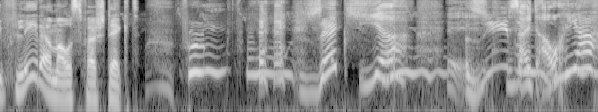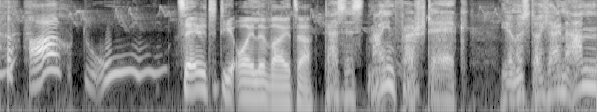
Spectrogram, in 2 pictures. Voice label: hoerbuch kinder alle stimmen; versteckte tiere; Sprecher in Berlin, Frankfurt a. M., Hamburg, München, Nürnberg, Stuttgart

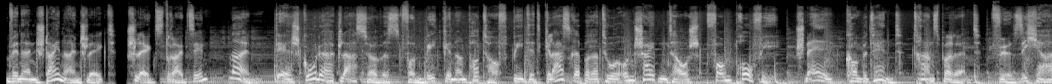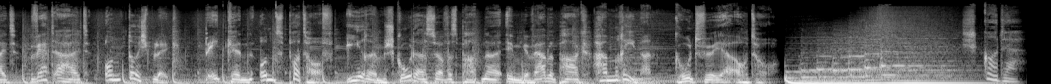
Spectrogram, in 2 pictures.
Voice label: funkspot glasservice; betken potthoff; skoda

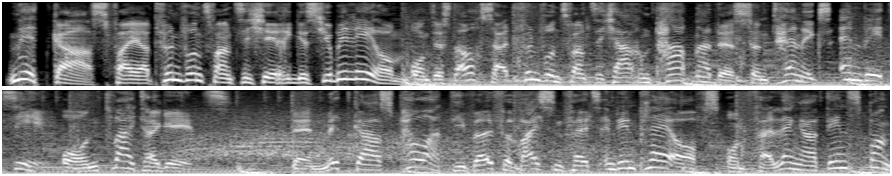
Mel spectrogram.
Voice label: werbung kraftvoll dynamisch

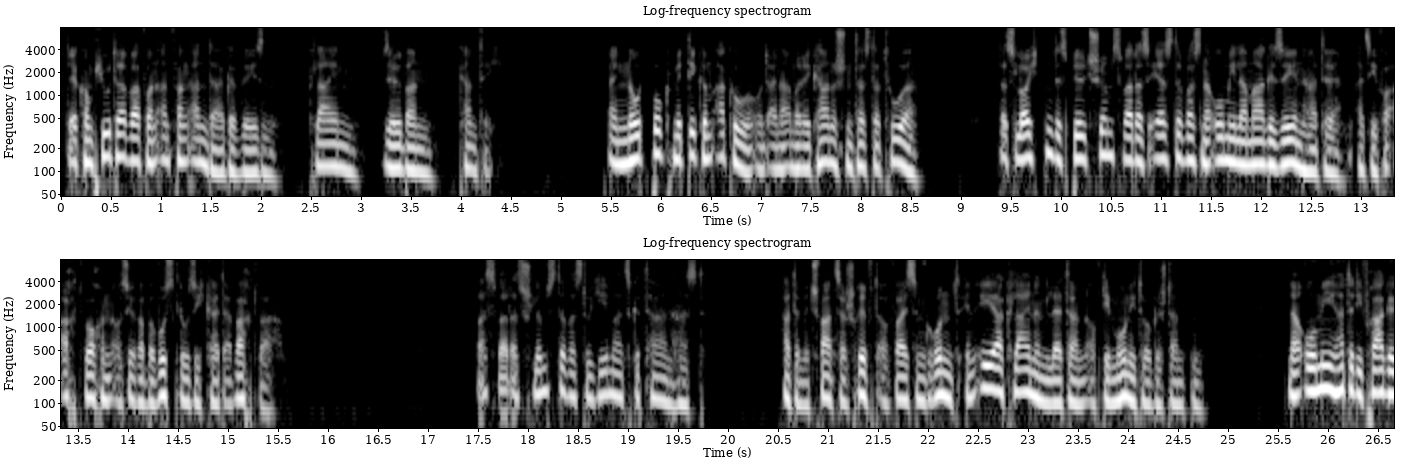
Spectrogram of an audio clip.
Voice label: horbuch thriller

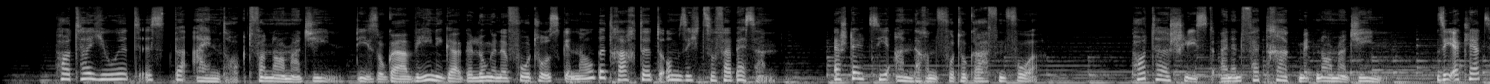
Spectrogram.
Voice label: Kommentar Doku; arte; marilynmonroe

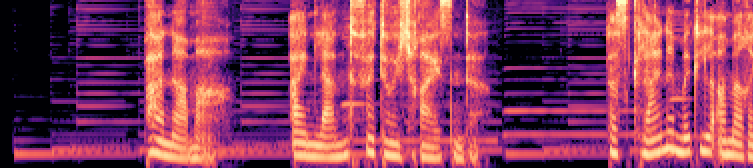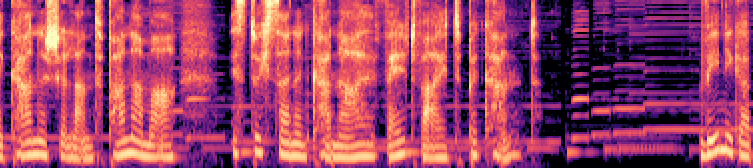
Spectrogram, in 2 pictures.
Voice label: naturdoku

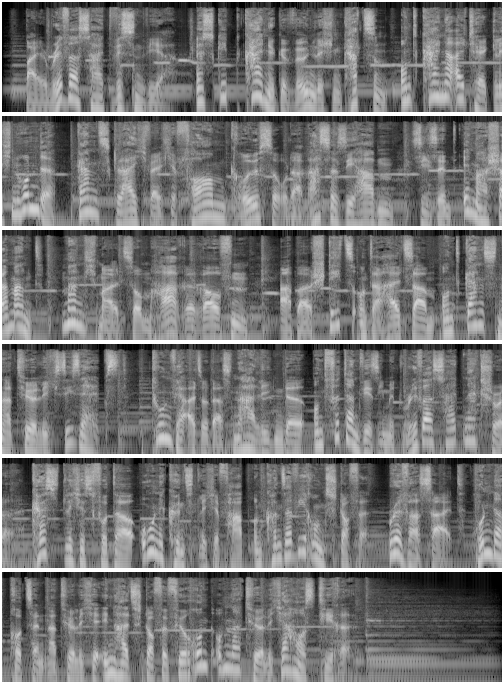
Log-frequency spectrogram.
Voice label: Werbung freundlich sorglos

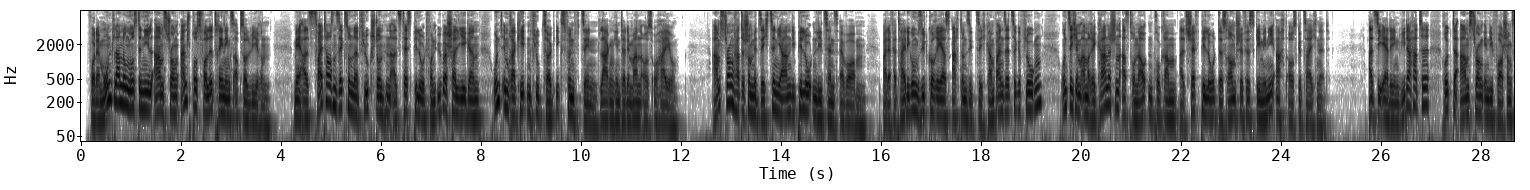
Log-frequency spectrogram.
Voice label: hoerfunkbeitrag

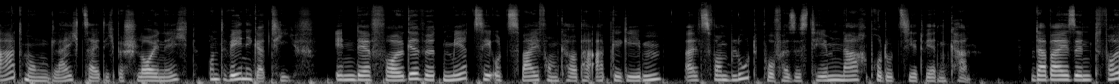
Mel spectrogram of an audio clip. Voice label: medizinisch elearning hyperventilation

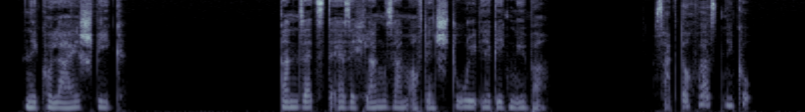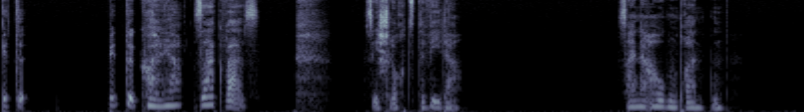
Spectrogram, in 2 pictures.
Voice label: dialog

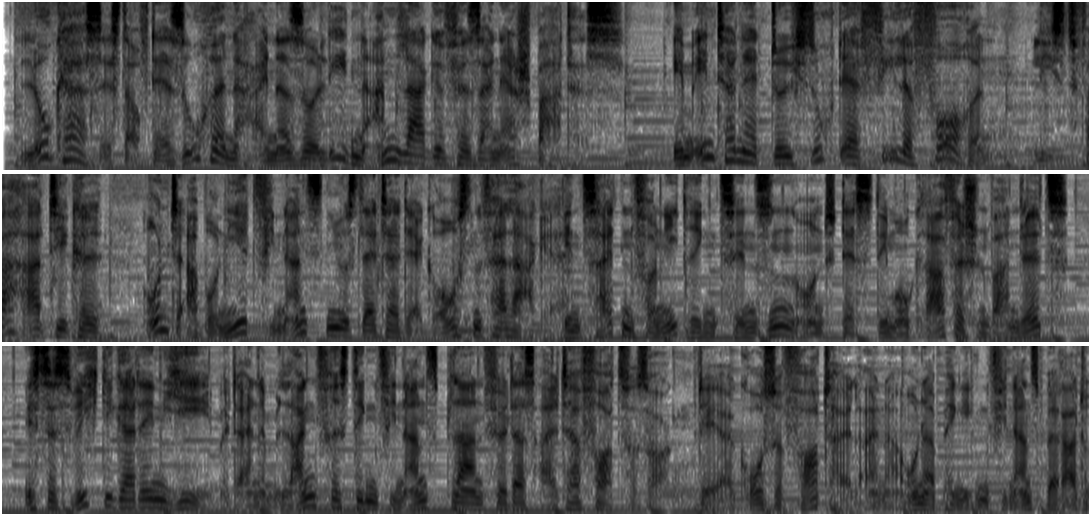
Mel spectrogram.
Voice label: erklaervideo finanzen

